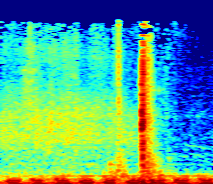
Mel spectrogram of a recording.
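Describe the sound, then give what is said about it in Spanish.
A car door shuts with a single solid thunk as a woman gets into the car, preceded by a faint click, over a steady low rumble of an idling engine. No voices. “Monta en el coche.”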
